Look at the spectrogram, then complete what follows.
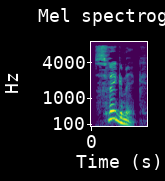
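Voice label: "sphygmic", British English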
